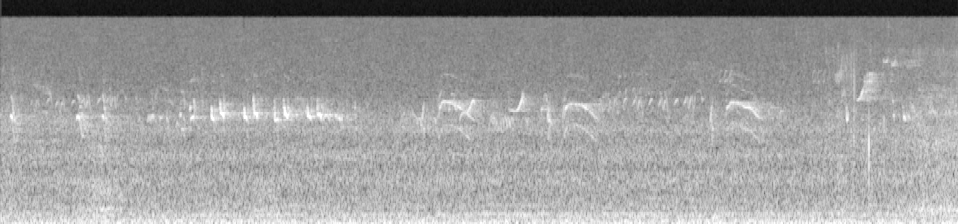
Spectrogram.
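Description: Birds calling faintly: a quick run of chirps early on, then several short arched calls, over a steady low background noise.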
